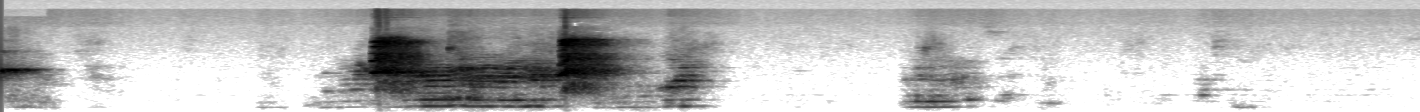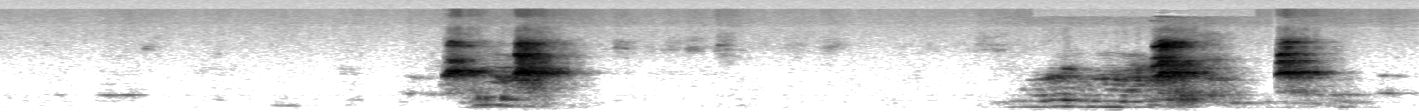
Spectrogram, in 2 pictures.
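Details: Cavalier King Charles Spaniel puppies at play inside a home pen, producing scattered bursts of high yips and barks, a few short whines between, separated by long quiet gaps.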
